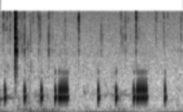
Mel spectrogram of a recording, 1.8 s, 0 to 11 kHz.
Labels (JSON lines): {"label": "biophony, knock croak", "recorder": "SoundTrap 300"}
